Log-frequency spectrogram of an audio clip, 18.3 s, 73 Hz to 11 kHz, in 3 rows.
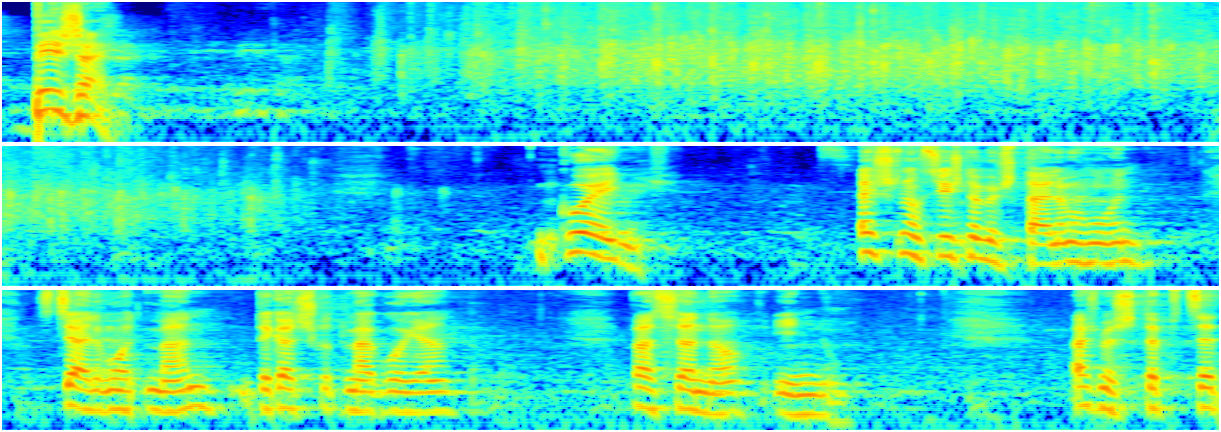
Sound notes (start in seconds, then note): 5.2 cheers and Applause; 13.4 speaking Indigenous Language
